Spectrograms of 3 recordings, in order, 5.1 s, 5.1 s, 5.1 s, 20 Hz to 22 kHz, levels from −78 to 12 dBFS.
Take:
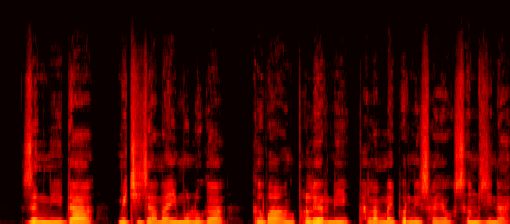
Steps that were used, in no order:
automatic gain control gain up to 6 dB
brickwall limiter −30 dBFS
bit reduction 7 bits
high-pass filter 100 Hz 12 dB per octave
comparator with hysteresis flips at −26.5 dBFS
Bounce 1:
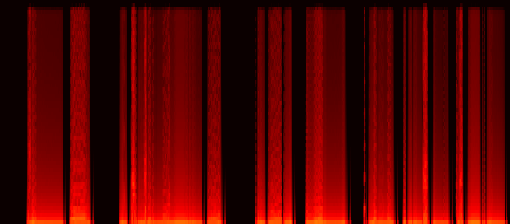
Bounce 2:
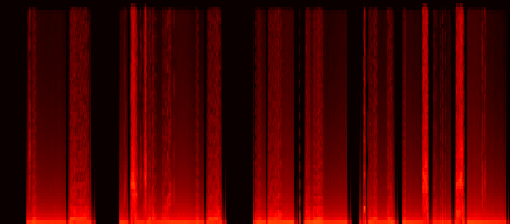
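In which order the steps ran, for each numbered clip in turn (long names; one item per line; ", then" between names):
comparator with hysteresis, then automatic gain control, then brickwall limiter, then bit reduction, then high-pass filter
automatic gain control, then comparator with hysteresis, then bit reduction, then high-pass filter, then brickwall limiter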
